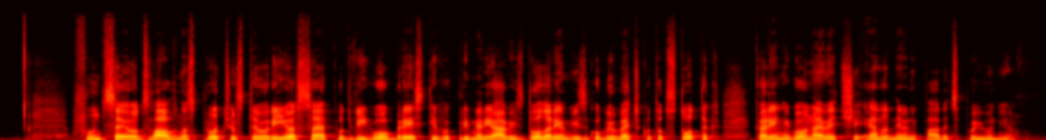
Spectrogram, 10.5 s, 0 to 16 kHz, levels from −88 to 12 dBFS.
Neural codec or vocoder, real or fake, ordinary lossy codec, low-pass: codec, 44.1 kHz, 2.6 kbps, SNAC; fake; none; 14.4 kHz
